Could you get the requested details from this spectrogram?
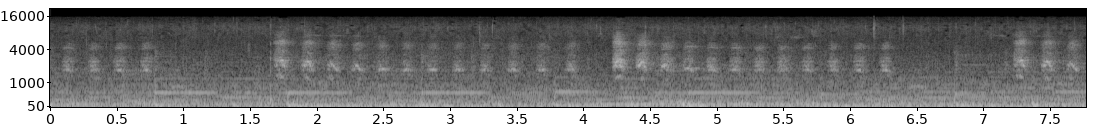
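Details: Stork-billed kingfisher (Pelargopsis capensis), described as very large, uttering three loud runs of quick, repeated raspy notes, each run starting strongly and tailing off, against a continuous low-pitched hum.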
